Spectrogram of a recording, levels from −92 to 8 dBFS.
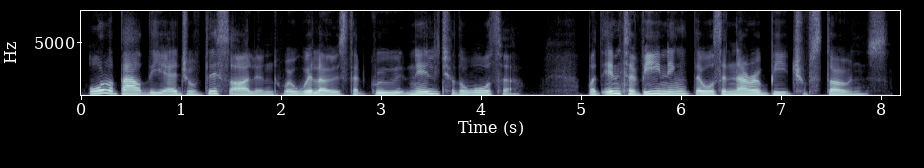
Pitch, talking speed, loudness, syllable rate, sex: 165 Hz, 175 wpm, -17 LUFS, 5.1 syllables/s, male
